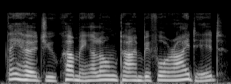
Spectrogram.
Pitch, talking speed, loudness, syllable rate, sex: 195 Hz, 260 wpm, -17 LUFS, 6.1 syllables/s, female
